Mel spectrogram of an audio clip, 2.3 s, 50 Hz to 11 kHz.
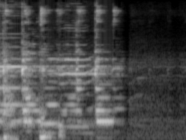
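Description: Music played from a Bluetooth receiver through a homemade transistor amplifier, built from a dead CFL lamp's transistor, into a 10-inch woofer with a tweeter. The music cuts out suddenly about one and a half seconds in, leaving only a faint hiss.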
